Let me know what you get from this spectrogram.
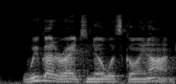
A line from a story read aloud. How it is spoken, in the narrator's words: cried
